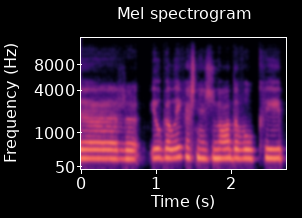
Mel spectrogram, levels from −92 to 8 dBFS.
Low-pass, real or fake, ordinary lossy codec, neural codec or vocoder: 14.4 kHz; fake; Opus, 64 kbps; codec, 32 kHz, 1.9 kbps, SNAC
